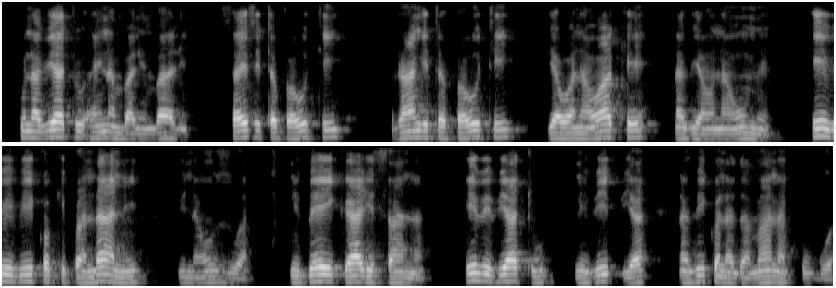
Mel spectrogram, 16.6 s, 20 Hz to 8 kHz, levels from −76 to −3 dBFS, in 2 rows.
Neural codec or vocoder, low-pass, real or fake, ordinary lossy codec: none; 7.2 kHz; real; Opus, 16 kbps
